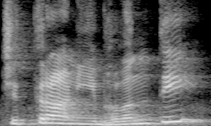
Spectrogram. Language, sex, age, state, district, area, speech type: Sanskrit, male, 60+, Tamil Nadu, Mayiladuthurai, urban, spontaneous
